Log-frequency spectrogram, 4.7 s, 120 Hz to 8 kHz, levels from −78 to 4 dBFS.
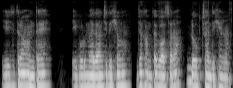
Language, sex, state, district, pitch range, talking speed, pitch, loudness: Hindi, male, Uttarakhand, Tehri Garhwal, 110-120 Hz, 230 wpm, 115 Hz, -16 LUFS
